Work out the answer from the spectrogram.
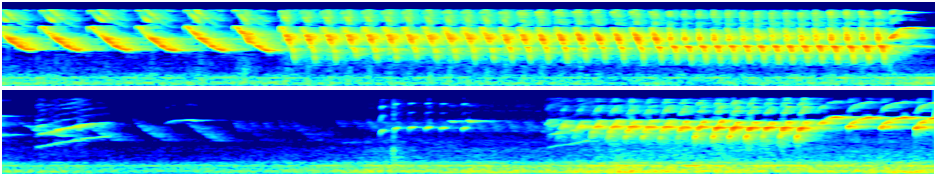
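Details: Canary singing a fast, dense song of rapid repeated notes, from sweeping downslurred syllables into a tight trill, a brief pause, then quick trills resume.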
